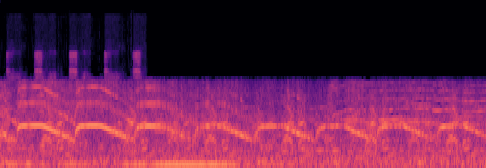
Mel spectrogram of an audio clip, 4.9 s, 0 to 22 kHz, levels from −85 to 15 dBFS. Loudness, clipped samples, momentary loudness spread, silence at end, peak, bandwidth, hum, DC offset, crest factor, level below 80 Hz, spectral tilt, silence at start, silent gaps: -17 LUFS; under 0.1%; 5 LU; 0 s; -6 dBFS; 7.4 kHz; none; under 0.1%; 10 dB; -24 dBFS; -6 dB/octave; 0 s; none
